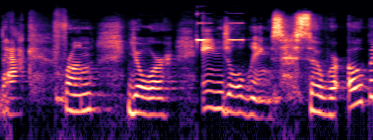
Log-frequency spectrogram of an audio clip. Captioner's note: timer beeps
